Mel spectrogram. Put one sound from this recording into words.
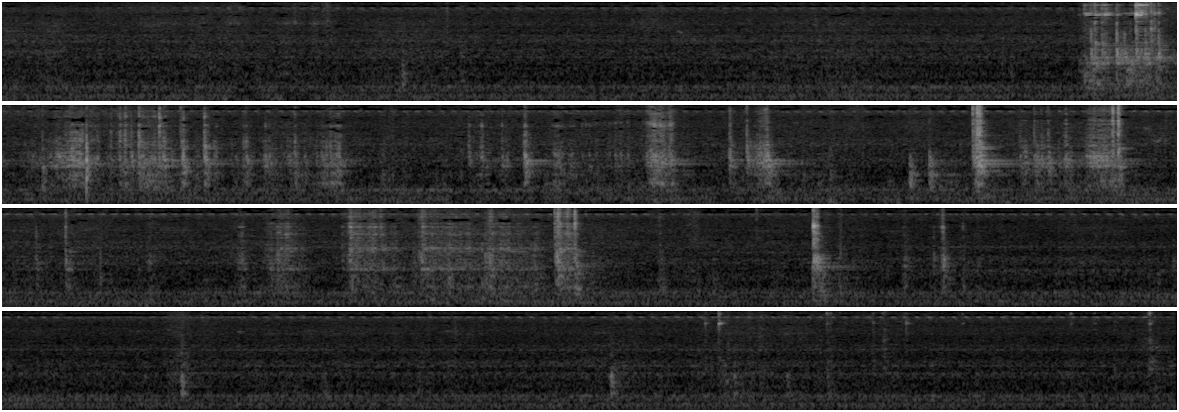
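Hands rub and tap against rubber hoses and metal fittings.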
